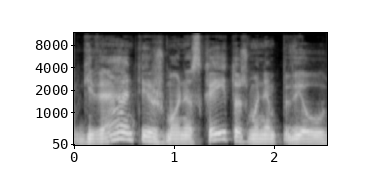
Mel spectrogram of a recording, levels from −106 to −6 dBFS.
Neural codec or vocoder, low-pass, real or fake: vocoder, 48 kHz, 128 mel bands, Vocos; 10.8 kHz; fake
